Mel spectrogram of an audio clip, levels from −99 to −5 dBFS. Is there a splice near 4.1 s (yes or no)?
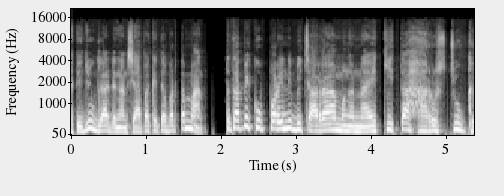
no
